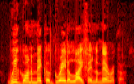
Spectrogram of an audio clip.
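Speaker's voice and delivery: put-on assumed Italian accent. Talking about immigrants at Ellis Island, voicing Italians, imitating an Italian accent. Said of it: "Italians would say".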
